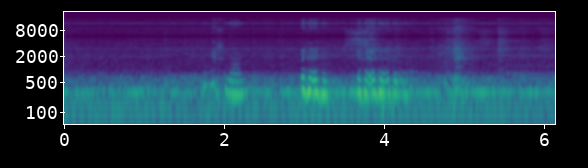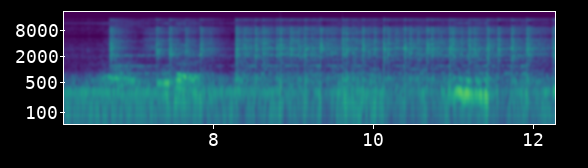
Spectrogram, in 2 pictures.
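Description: Hibachi chef's metal spatulas clacking rapidly on a steel griddle, starting about seven seconds in, with a loud sizzle of food on the hot plate from about eight seconds in. A steady hum runs underneath.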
